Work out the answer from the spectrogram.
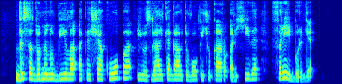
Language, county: Lithuanian, Klaipėda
